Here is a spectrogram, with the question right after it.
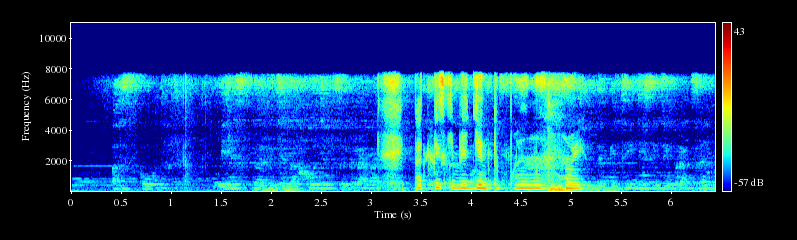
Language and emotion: Russian, neutral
